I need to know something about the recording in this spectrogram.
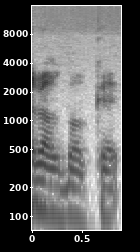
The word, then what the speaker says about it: Rosboch: greco dottoressa la professoressa Gloria rosbotch sì che si pronuncia così Gloria rosboch che è scomparsa la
